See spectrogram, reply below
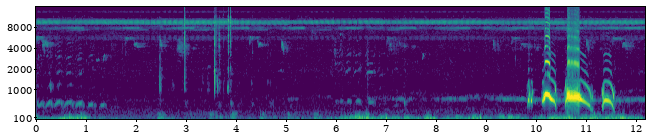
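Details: Spotted dove singing actively, a lure recording from Indonesia meant to make listening doves sing: faint soft notes early, then three or four loud, low, hollow arched coos in quick succession near the end over a low rumbling background.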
